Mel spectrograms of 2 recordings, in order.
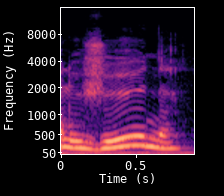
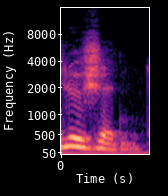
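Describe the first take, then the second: First: The vowel is stressed and drawn out. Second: The vowel is short with no extra stress. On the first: This is the careful French way of saying it. "il ne dit pas le jeûne" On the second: This is the relaxed Creole way of saying it. "il n'insiste pas, il dit le jeûne"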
